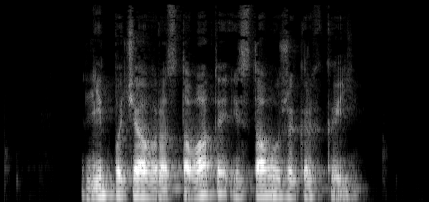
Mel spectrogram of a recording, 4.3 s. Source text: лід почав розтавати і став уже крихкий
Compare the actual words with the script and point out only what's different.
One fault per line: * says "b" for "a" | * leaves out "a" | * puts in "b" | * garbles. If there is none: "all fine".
all fine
